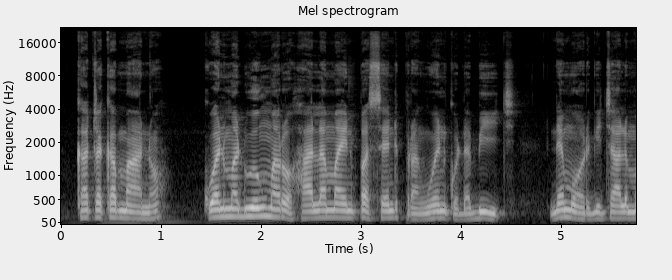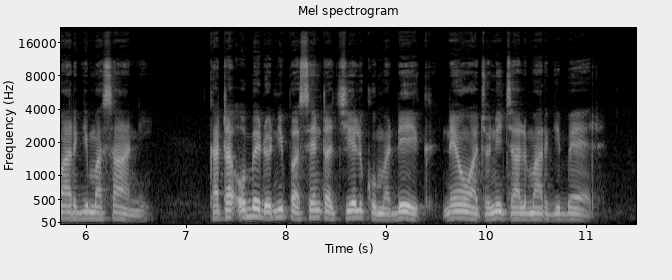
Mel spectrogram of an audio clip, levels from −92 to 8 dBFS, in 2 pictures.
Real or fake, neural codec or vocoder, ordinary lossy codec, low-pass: real; none; none; none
